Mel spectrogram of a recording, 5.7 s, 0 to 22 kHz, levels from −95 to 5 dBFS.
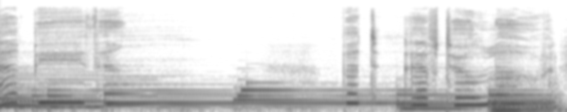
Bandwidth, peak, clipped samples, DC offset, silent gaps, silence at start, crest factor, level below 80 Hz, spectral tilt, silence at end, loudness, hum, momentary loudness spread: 16.5 kHz; -18 dBFS; under 0.1%; under 0.1%; none; 0 s; 14 dB; -52 dBFS; -7 dB/octave; 0 s; -34 LUFS; none; 12 LU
